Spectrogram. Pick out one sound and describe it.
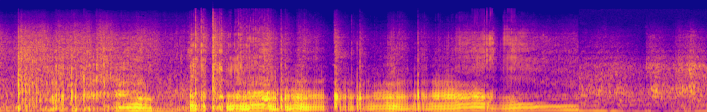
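A rally car engine revs hard and roars past close by.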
